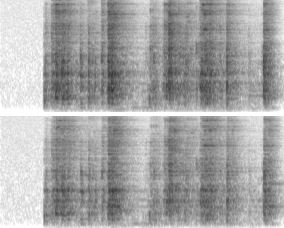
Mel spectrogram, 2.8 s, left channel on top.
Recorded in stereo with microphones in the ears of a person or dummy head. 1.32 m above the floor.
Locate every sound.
0.4 s cutlery clinking: 40° left (ahead or behind), 0.7 m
